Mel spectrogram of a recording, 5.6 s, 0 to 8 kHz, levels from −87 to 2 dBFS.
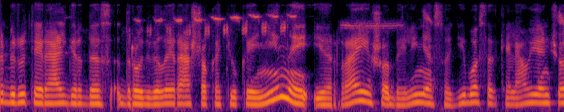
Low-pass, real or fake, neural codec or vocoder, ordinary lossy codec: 7.2 kHz; real; none; Opus, 16 kbps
